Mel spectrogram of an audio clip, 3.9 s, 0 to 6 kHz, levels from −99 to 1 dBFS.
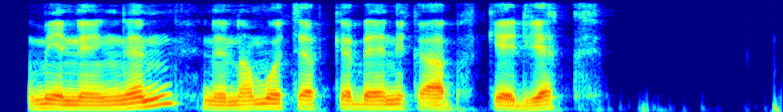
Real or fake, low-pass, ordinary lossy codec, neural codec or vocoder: fake; 5.4 kHz; none; codec, 16 kHz, 4.8 kbps, FACodec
